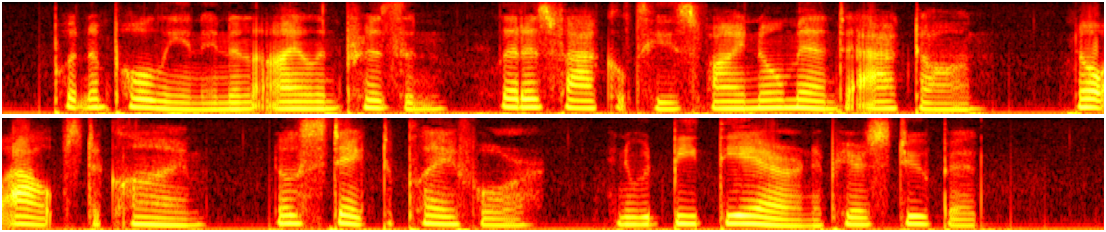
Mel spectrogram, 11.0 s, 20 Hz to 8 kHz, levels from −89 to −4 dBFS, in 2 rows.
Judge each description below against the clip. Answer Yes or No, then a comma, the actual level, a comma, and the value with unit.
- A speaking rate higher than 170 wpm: Yes, average, 180 wpm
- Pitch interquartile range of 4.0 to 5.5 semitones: No, average, 2.9 semitones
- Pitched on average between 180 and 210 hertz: Yes, high, 190 Hz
